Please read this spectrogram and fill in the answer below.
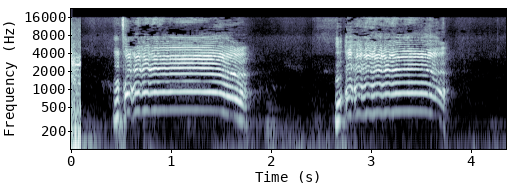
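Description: A goat bleating twice. Each bleat lasts about a second, holds a steady pitch and drops away at the end.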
